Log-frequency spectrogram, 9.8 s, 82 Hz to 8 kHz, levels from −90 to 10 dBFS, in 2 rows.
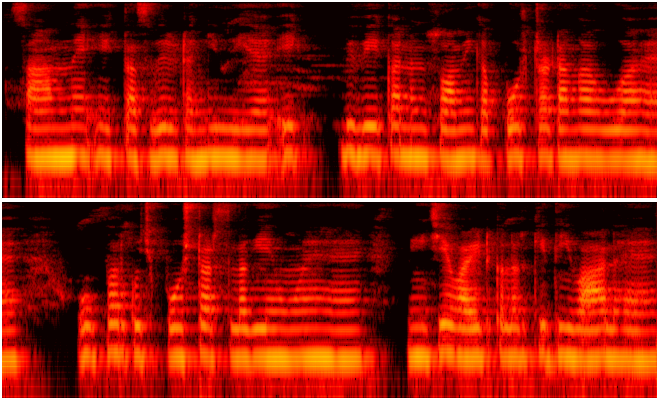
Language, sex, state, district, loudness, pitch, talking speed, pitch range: Hindi, female, Bihar, Saran, -36 LUFS, 210 Hz, 160 wpm, 205-215 Hz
